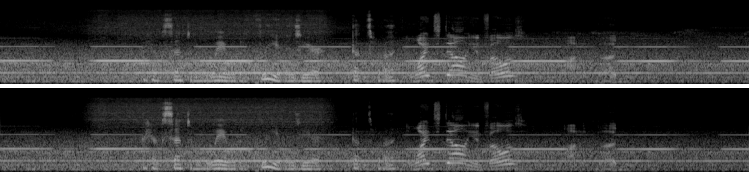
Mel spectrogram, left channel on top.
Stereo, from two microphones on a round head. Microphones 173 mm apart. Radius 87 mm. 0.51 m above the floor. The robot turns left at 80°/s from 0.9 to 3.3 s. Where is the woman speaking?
105° right; by 4.0 s 105° left.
